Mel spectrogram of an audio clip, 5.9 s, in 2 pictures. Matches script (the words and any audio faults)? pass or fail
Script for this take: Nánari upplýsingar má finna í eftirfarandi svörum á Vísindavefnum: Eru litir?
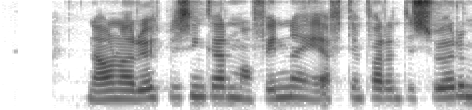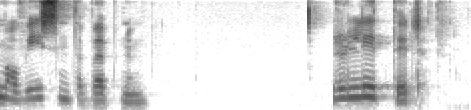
pass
